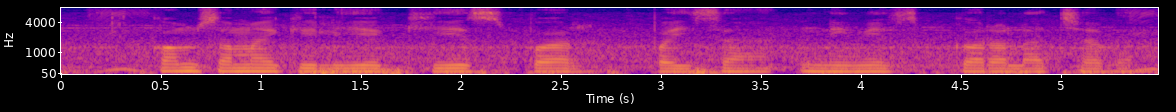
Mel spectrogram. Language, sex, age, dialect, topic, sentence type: Bhojpuri, male, 25-30, Northern, banking, question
